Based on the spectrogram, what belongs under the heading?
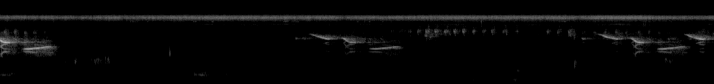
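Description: Japanese grosbeak giving clear, fluty whistled phrases that slide down then up, three bursts a few seconds apart, over a steady high insect drone.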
